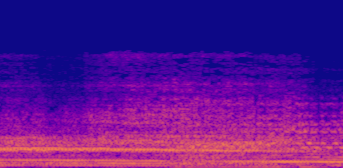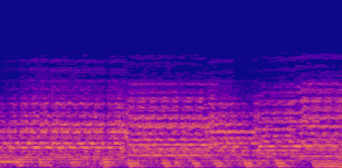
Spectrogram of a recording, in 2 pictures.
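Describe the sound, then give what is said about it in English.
Both engines of an airplane are started at once, roaring to life and holding a loud, steady drone, with a rhythmic throbbing pulse emerging toward the end. No voices are heard. “We got to start both engines at once.”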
